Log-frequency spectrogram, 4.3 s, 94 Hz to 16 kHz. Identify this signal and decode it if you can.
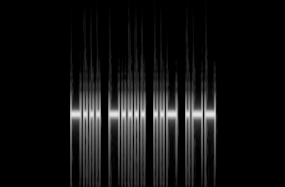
Morse code, heard as a keyed tone, about 25 wpm, 700 Hz. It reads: B6UW
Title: Four Challenging Letter-Number Combinations 25wpm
